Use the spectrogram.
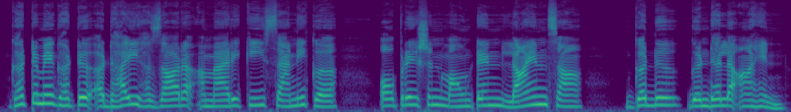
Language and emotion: Sindhi, neutral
